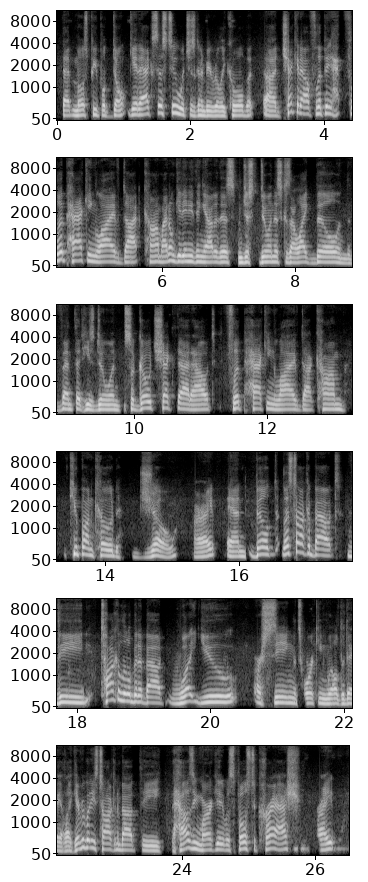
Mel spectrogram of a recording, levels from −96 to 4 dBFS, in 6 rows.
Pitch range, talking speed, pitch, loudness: 150-185 Hz, 190 wpm, 165 Hz, -18 LUFS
